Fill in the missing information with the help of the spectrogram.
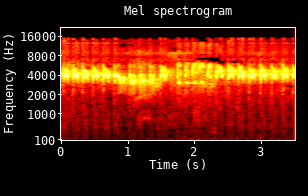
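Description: Reed warbler song: a fast, unbroken run of harsh, grating chattering notes, about three a second, held in a high, narrow pitch band.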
